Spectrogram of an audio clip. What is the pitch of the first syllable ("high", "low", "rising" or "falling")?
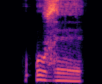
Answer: low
